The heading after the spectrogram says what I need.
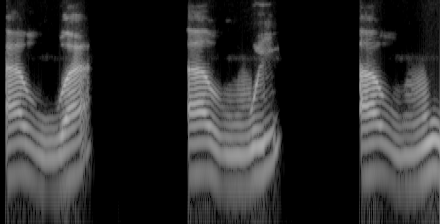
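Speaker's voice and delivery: ওয়া, উই, উ, আউ each drilled slowly with rounded lips; correct waw drill. Shown as a demonstration. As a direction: model each sound for repetition. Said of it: "উচ্চারণ করবো এভাবে".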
